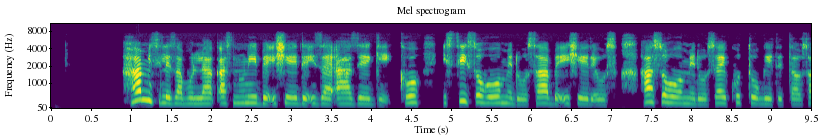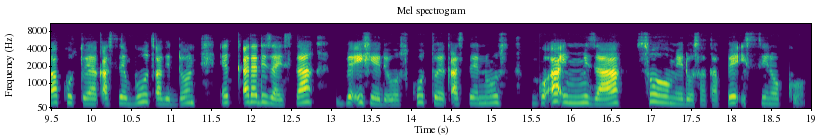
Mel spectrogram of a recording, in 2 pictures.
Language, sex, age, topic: Gamo, female, 18-24, agriculture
